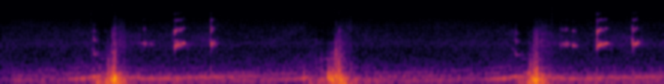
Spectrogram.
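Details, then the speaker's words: Worn wiper blades on a Hyundai Sonata with rubber collapsed in the middle, causing too large a working angle; heavy thump at each up/down reversal, about forty sweeps a minute, like pounding on the windshield: wiper blade reversal thump. "当时那台爱丽舍的雨刷器就像现在这样，上下刮转换的时候噪音非常大，就像有人在捶你的挡风玻璃。"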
